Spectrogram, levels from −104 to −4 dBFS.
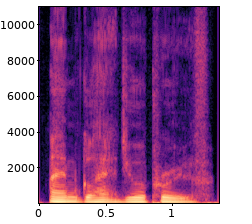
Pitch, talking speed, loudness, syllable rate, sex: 105 Hz, 220 wpm, -16 LUFS, 6.1 syllables/s, male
